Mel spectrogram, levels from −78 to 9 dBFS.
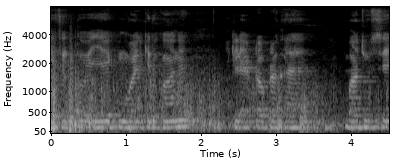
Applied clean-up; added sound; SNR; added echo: none; Thunder; 2 dB; reverberation time 0.9 s.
